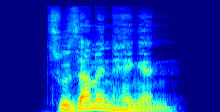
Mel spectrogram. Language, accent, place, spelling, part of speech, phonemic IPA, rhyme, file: German, Germany, Berlin, zusammenhängen, verb, /t͡suˈzamənˌhɛŋən/, -ɛŋən, De-zusammenhängen.ogg
- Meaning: to interrelate, connect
